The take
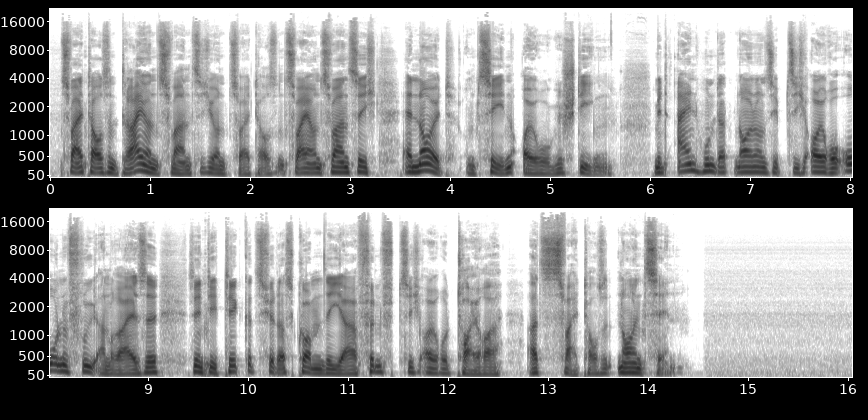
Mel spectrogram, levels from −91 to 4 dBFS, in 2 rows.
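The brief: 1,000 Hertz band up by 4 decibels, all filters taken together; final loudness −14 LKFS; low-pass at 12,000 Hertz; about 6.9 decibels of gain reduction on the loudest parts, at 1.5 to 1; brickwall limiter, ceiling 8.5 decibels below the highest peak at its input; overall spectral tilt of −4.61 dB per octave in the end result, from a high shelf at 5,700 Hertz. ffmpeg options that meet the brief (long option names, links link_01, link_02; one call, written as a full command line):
ffmpeg -i in.wav -af "lowpass=12000,equalizer=frequency=1000:width_type=o:gain=5,highshelf=frequency=5700:gain=4,acompressor=threshold=-29dB:ratio=1.5,volume=12dB,alimiter=limit=-2.5dB:level=0:latency=1" out.wav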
